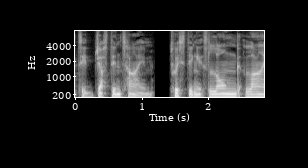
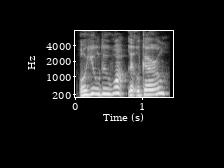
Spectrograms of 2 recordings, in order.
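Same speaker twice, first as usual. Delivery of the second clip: high-pitched sneering polecat villain; 11 semitones higher, 3 dB louder than usual. A narrator's reading. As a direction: sneer it in a high, taunting creature voice. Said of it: "sneered the lounger".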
